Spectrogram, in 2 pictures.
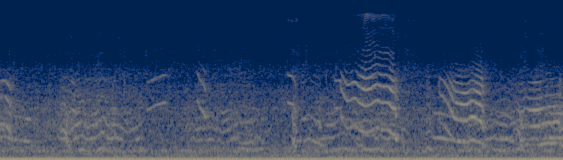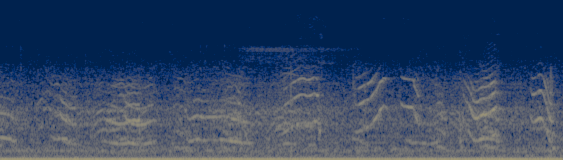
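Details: Several newborn Labrador Retriever puppies of field type, born to the champion dam biscuit, whimper and squeal continuously. Wavering, bent whines overlap at irregular intervals over a steady background hum.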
